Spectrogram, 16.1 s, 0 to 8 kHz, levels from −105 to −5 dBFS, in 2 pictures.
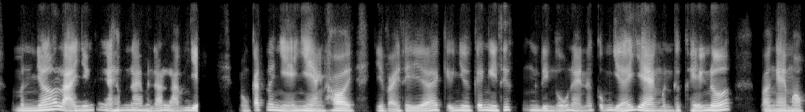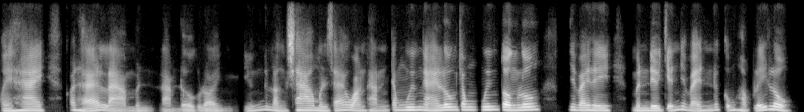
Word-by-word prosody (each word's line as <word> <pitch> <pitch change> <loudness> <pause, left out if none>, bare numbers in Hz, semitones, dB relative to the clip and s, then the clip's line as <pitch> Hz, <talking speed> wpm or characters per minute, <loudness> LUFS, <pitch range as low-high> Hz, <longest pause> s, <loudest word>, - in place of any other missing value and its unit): mình 145 0 -2
nhớ 185 +8 +4
lại 145 -11 +5
những 150 +2 -1
cái 195 - -12
ngày 140 - +1
hôm 155 +2 -2
nay 155 -1 0
mình 135 -4 -4
đã 135 - -1
làm 160 -3 -2
cái 160 - -4
gì 155 - +5 0.4
một 120 - -9
cách 170 +6 -1
nó 195 - -1
nhẹ 135 -7 0
nhàng 135 -4 +1
thôi. 150 -3 +5 0.2
Như 140 - -3
vậy 115 +1 -2
thì 120 -1 -1
á, 140 +6 +3
kiểu 120 - -5
như, 150 -1 0
cái 170 +4 -1
nghi 160 -4 +2
thức 190 +1 -2
đi 155 -3 -4
ngủ 130 +2 -4
này 145 -7 -3
nó 150 - -8
cũng 170 0 -5
dễ 140 +4 +2
dàng 155 -8 +3
mình 130 -1 -7
thực 135 +1 -8
hiện 130 +4 0
nữa. 165 +6 +4 0.3
Và 120 - -2
ngày 120 0 0
một, 120 -1 0
ngày 130 -2 -1
hai 150 +2 +2 0.2
có 175 - -6
thể 160 0 +3
là 125 -10 +1
mình 115 0 -9
làm 110 0 -7
được 115 +2 -4
rồi, 120 -2 -3 0.2
những 140 +9 -7
cái 205 - -5
lần 125 - -2
sau 160 +2 +3
mình 140 -3 -1
sẽ 155 +5 -1
hoàn 165 -6 +1
thành 140 0 -5
trong 170 +3 -3
nguyên 190 +1 +3
ngày 165 -4 +3
luôn, 190 +3 +4
trong 200 -1 +1
nguyên 205 0 +2
tuần 180 -4 +7
luôn, 195 +3 +4 0.3
như 195 - -2
vậy 165 0 +4
thì 155 -2 +2 0.2
mình 150 -1 -1
điều 150 0 +5
chỉnh 145 +3 -1
như 210 -1 -3
vậy 135 -4 +2
nó 155 +6 -5
cũng 165 0 -4
hợp 155 -3 -4
lý 165 +5 +3
luôn. 195 -11 +4
150 Hz, 300 wpm, -23 LUFS, 130-170 Hz, 0.4 s, tuần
